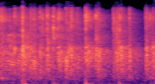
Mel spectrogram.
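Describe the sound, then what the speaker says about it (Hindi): Applause from an audience at a Rajasthan Parishad honour event, a dense, steady wash of clapping from many hands that fills the short moment without voices. "तालियां हो जाएंगी"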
